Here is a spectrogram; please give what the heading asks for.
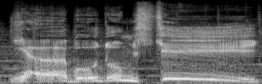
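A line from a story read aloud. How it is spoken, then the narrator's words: Furious roar, struggling. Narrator (Russian): взревел брехун, яростно выпутываясь из топора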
